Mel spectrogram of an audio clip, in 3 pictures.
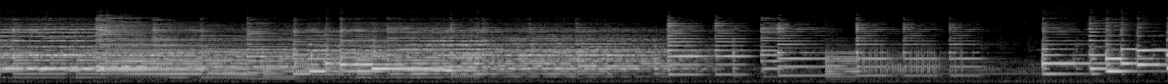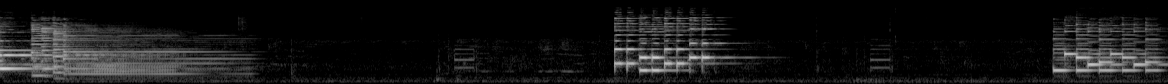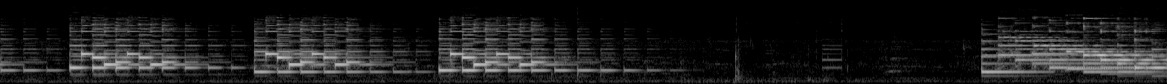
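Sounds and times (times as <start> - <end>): bright melodic phone ringtone: 0.0 - 6.0, 6.6 - 14.2, 17.8 - 19.5, 22.2 - 30.3, 33.2 - 35.0
dense chiming ringtone: 6.8 - 14.2, 17.8 - 19.5, 22.2 - 30.2, 33.2 - 35.0.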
